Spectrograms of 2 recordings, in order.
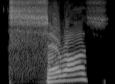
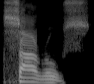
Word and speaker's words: Saros: Hate to be that guy, but Soros is pronounced SOS. SOAS, not Saros.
